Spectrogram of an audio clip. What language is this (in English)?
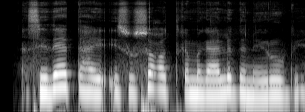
Somali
